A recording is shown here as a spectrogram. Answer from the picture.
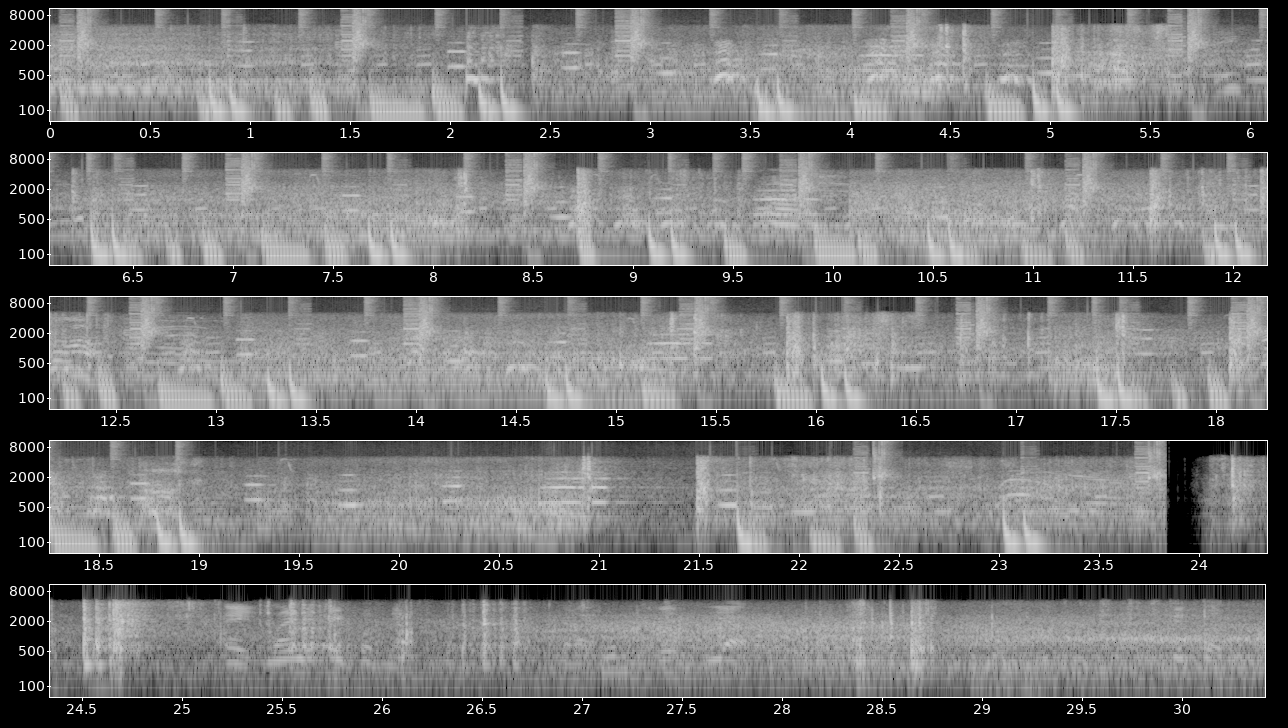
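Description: Skateboard wheels rolling on concrete, with many sharp clacks of the board popping and landing.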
